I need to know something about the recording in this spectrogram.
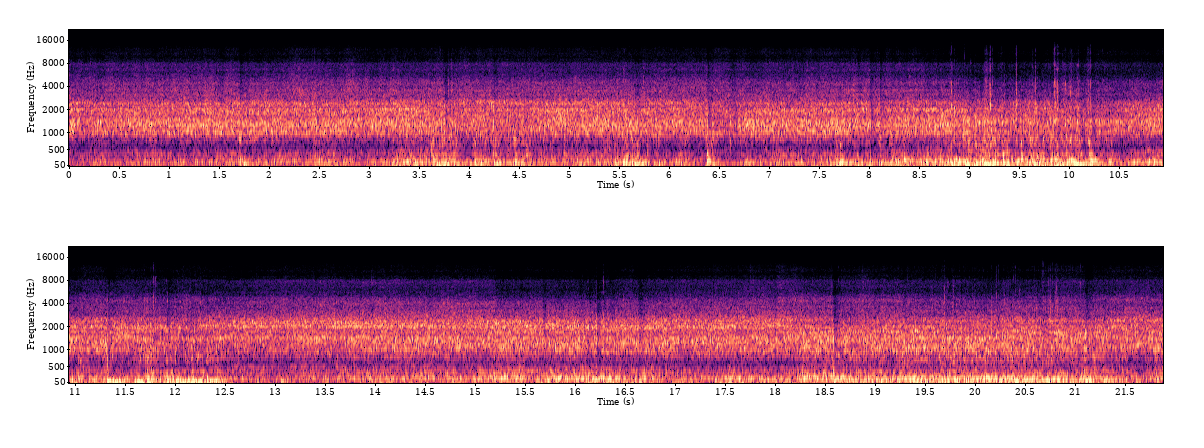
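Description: A fire hose sprays water with a loud steady hiss.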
